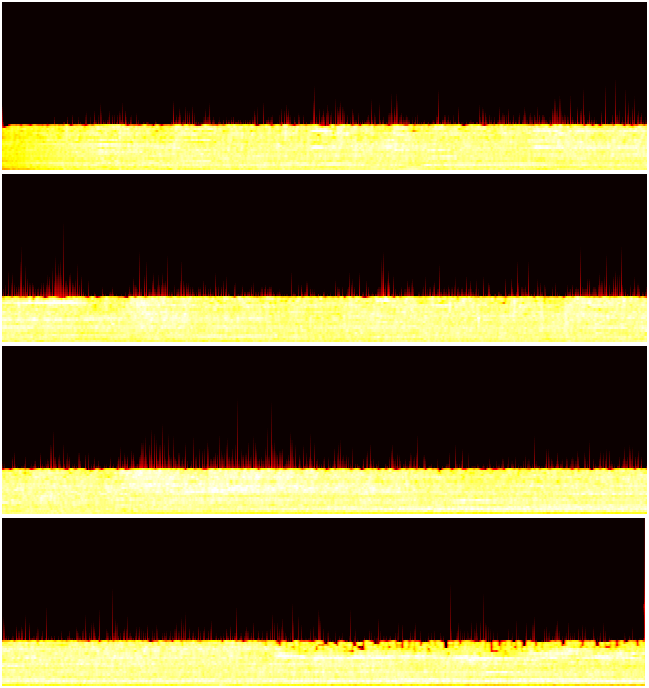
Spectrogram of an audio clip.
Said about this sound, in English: Yeah, we're including the applause just so you can get a sense of the absolute enthusiasm.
